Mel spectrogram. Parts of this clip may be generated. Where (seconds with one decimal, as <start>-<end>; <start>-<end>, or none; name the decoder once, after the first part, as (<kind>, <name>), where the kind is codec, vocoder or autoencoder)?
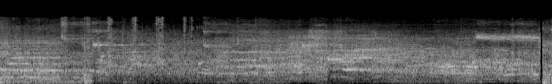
0.5-1.0 (codec, SNAC); 2.1-5.5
